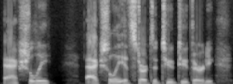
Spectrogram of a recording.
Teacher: Usually your voice will dip slightly just after you say, actually, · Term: intonation dip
